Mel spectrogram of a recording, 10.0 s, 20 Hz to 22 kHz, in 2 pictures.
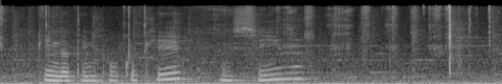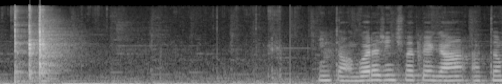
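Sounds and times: quiet background music: 0:00.0 - 0:10.0
scissors cutting cardboard: 0:02.6 - 0:04.8.

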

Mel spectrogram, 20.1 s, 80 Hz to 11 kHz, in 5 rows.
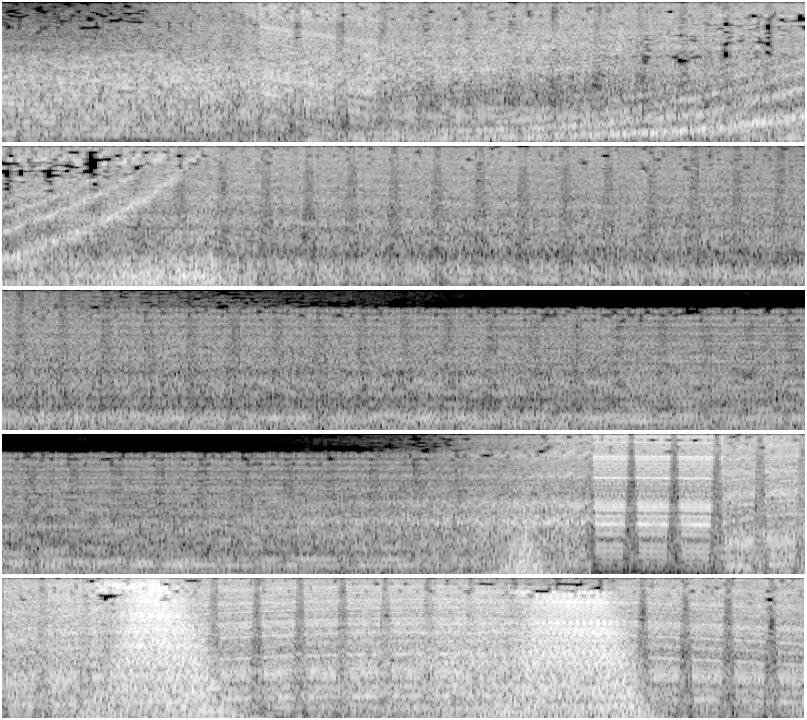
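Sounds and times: steady tonal drone: 0:00.0 - 0:20.0
short rising sweep: 0:02.2 - 0:06.0, 0:12.9 - 0:20.0.

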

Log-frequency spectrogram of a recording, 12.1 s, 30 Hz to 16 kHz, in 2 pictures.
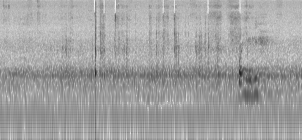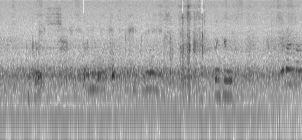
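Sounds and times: shop background hum and murmur: 0:00.0 - 0:12.0.

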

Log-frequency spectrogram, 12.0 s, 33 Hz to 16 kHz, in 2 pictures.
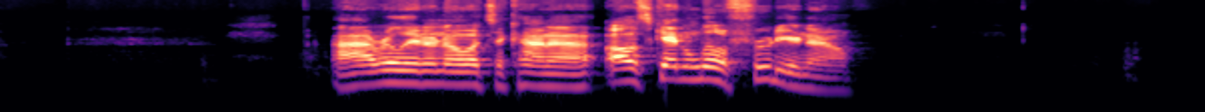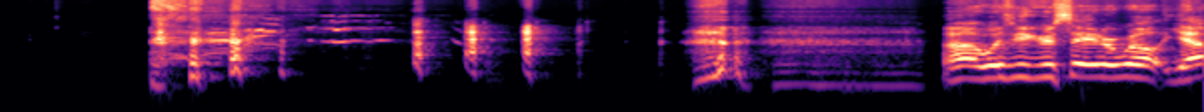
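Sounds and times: man laughing breathily: 0:06.8 - 0:10.6.

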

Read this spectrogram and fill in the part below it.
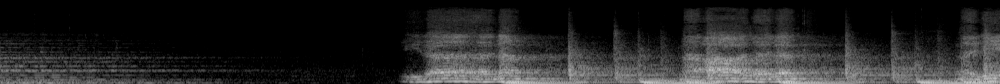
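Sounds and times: men's voices chanting: 0:04.0 - 0:05.8, 0:06.7 - 0:08.6, 0:09.4 - 0:10.0.

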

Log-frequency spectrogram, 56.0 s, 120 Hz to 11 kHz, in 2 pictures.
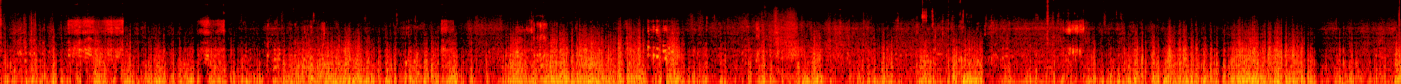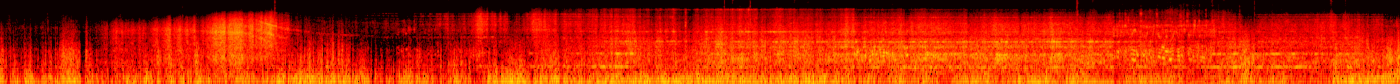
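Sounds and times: jet engines whining and rumbling: 0:00.0 - 0:56.0
wind buffeting microphone: 0:00.0 - 0:56.0.

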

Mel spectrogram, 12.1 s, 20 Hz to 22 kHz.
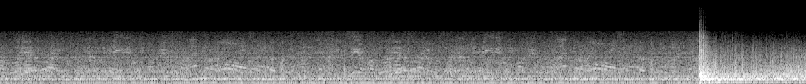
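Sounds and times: heavy explosion rumble: 0:10.1 - 0:12.0
sharp explosion crack: 0:10.5 - 0:12.0.

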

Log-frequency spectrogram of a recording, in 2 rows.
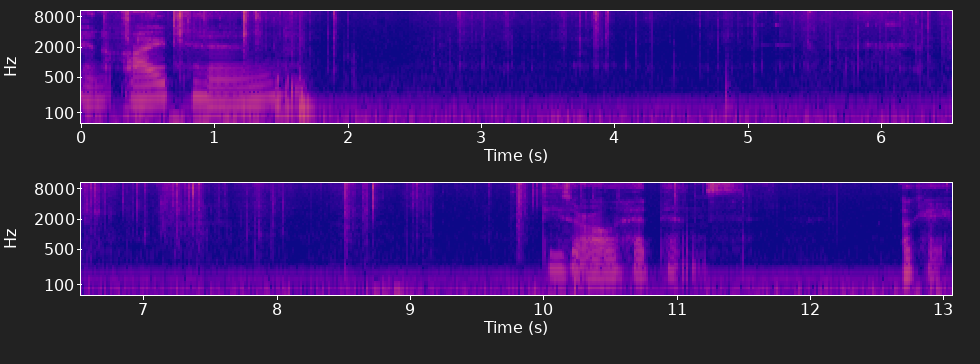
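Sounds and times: plastic packet crinkling: 0:00.1 - 0:10.1.

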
